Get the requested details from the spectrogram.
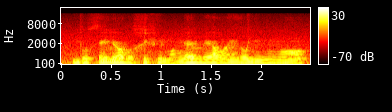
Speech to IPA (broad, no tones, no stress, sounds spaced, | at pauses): j u θ ɪ lʲ ɔ β ʊ x ɪ fʲ ɛ̃ b ɔ̃ ŋ ɛ β e lˠ ĩ ð o j ĩ ɡ ũ ŋ ɔ̃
